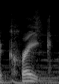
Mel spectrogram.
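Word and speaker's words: craic: I think it's the Irish that says that say what's the crake. It's like craik.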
